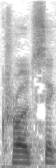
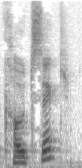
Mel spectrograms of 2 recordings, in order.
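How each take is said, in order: First: The name is said with an English accent. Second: The name is said with a French accent.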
